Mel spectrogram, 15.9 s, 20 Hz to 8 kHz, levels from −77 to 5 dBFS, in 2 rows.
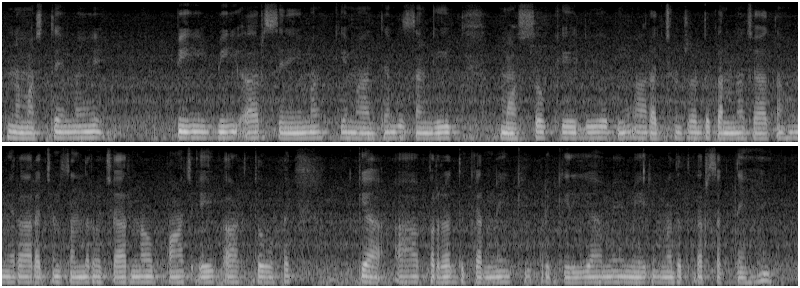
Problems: constant background noise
